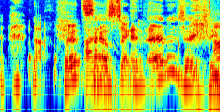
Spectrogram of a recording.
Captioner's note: laughing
